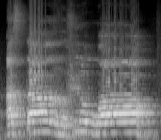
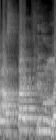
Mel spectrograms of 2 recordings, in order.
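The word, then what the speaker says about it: أستغفر الله: এখানে আমরা অনেকেই করি আস্তাগফিরুল্লাহ, এটা ভুল। লক্ষ্য করুন, আমি বানান করে দিচ্ছি। হামজা সিন জবর আস, তা গয় জবর তাগ, তাগ তাগ, আস্তাগ, ফাজে ফি, আস্তাগফি, র লাম পেশ রুল, লাম খারা হাজব আল্লাহ, আস্তাগফিরুল্লাহ। এখানে গয়নের উচ্চারণ কাফের উচ্চারণ যেন না হয়।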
